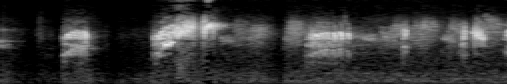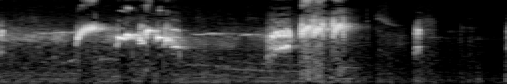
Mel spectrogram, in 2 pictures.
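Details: Red-whiskered bulbul singing a lure song to call the flock, a lively run of bright, slurred whistled phrases and chirps strung together with brief pauses.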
